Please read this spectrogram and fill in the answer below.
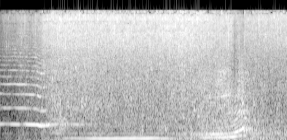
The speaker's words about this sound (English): The money was used to buy equipment, including the microphones that recorded this humpback whale song.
